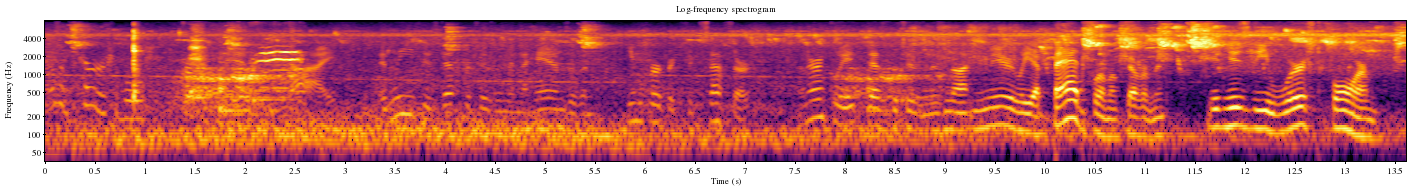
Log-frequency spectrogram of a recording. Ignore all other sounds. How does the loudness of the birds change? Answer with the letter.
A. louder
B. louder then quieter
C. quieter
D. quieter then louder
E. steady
A.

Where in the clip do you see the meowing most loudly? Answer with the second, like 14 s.
2 s.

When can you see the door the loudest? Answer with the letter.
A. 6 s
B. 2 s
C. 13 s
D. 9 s
B.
